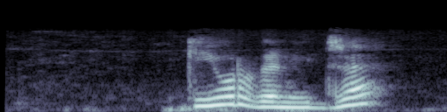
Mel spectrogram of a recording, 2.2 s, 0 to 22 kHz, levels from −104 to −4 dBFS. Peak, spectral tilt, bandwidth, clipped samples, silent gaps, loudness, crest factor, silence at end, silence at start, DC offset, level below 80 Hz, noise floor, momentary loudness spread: -4 dBFS; -6.5 dB/octave; 6 kHz; under 0.1%; none; -20 LUFS; 16 dB; 0.35 s; 0.9 s; under 0.1%; -52 dBFS; -60 dBFS; 11 LU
